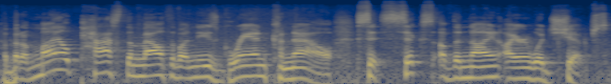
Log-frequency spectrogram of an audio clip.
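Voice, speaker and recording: A man's voice: a little high, a little mellow, a little hiss or hum. A man narrating a tabletop fantasy game as its game master.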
